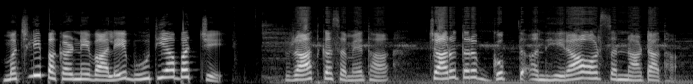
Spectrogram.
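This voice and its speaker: A woman's voice: a little high, expressive, unhurried, a bit bright, faint music behind. A woman giving scripted narration for a cartoon story.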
